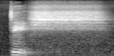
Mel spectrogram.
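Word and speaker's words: dich: mouth back as if we're trying to smile and Press air between the gap of your teeth just like an is and Dish the other thing we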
